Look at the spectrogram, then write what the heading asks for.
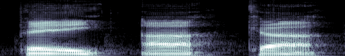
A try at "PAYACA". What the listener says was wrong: It was a very long drawn out pronunciation, but yeah, PAYACA, PAYACA.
